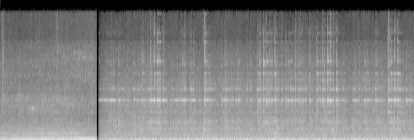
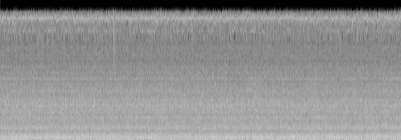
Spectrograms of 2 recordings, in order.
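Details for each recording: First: Oil burner on an overhead oil line, overdue for service with a nozzle and filter due: a loud, rough, surging roar and clatter. It runs rough because it is starving for oil, and the filter is to be changed first. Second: Oil burner being serviced after surging and clanging, starving for oil, air bled from the pump: steady, even roar of flame and fan with no pulsing, puffing or rumble; burner firing cleanly, normal operation.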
